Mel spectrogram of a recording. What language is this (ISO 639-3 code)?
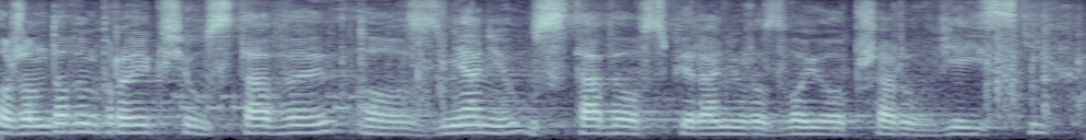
pol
